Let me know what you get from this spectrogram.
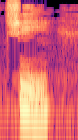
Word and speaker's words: qi: The symbol that looks like the Latin uppercase R, the Chinese Han, character for the Qi, is also used to represent a note in Gong Chi Pu, the Chinese musical notation. The Chinese word qi, with a downward vowel sound, also means the life breath.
